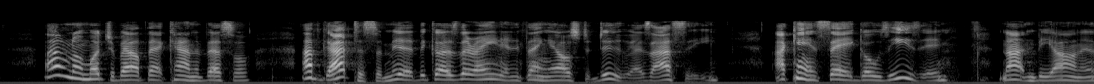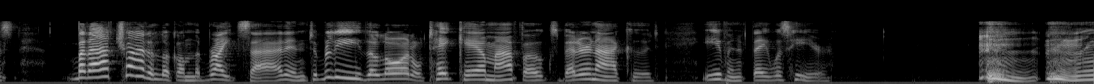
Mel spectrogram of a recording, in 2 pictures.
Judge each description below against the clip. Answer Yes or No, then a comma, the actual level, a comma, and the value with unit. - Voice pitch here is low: No, high, 205 Hz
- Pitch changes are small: No, average, 4.6 semitones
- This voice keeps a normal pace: Yes, average, 160 wpm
